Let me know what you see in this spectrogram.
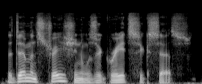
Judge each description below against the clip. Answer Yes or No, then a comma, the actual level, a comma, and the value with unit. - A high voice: No, low, 105 Hz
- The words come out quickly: No, average, 180 wpm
